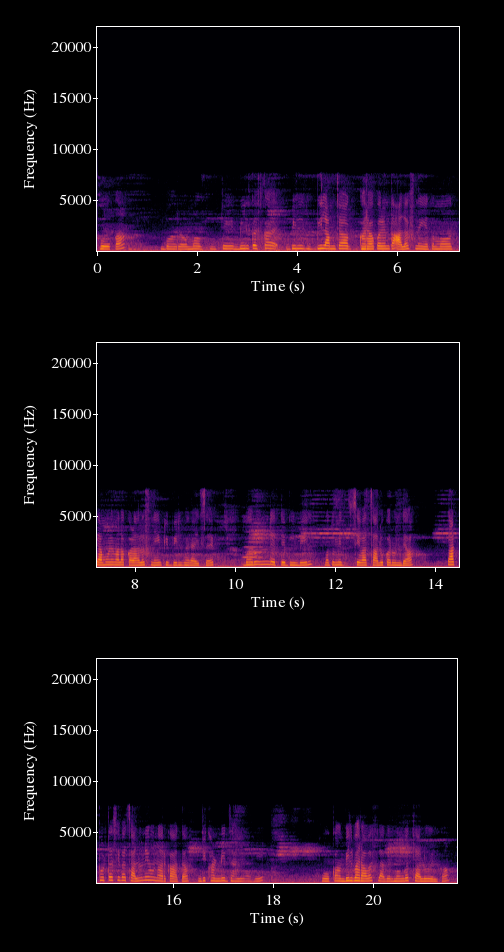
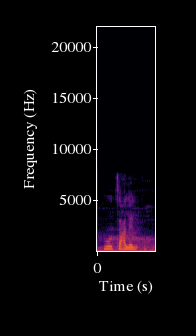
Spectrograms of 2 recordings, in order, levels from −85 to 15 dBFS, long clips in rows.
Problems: constant background noise, background conversations at intervals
